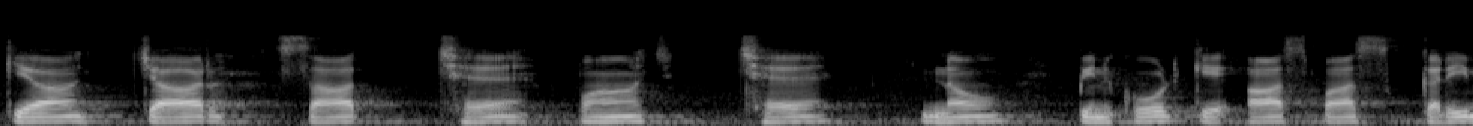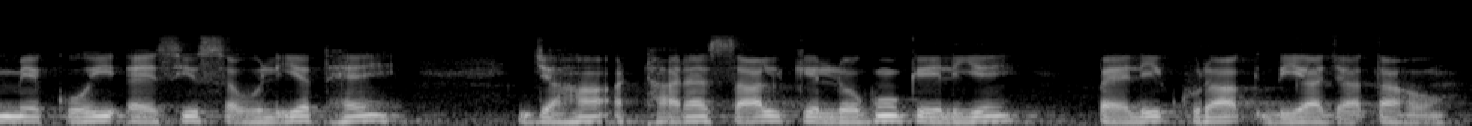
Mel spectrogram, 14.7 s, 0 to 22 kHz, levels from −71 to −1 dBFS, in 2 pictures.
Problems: constant background noise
